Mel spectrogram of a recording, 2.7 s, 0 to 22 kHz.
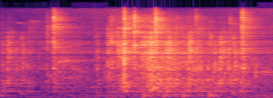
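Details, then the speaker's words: Craftsman mower with Kohler engine after an oil change and air filter service; the pull-start spins it with uneven compression puffs but it never fires. Cranks with no spark, no start. "1, 2, 3, 4. No spark. No go."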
